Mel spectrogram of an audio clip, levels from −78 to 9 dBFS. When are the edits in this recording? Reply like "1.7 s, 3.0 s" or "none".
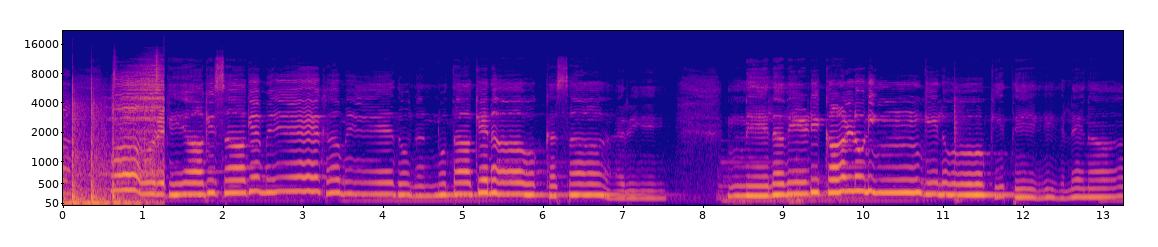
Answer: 1.3 s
